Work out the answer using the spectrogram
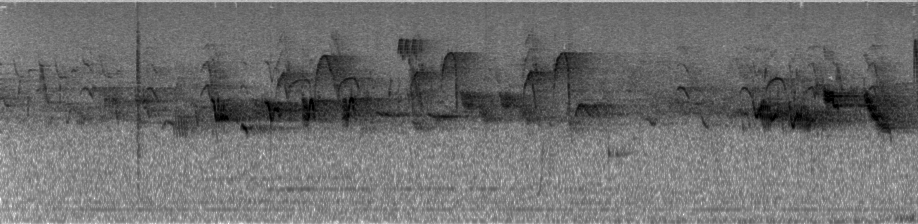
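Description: Bird calls: quick runs of short, high, rising-and-falling chirps in clusters, loudest a couple of seconds in and again near the end, over faint outdoor hiss.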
